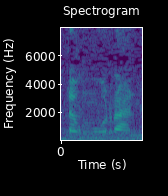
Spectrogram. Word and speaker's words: Temurun: kepikiran Bikin acara lari karena ada Run kan Kalau bahasa Inggrisnya dibacanya Ran jadi temuran gitu cara lari gimana sih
